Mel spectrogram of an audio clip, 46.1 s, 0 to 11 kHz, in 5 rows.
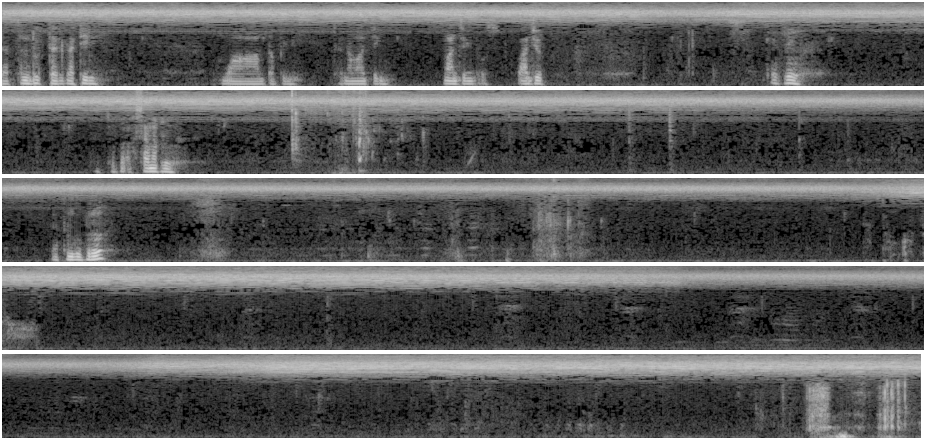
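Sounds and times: high-pitched insect chorus: 0.0s - 46.0s.

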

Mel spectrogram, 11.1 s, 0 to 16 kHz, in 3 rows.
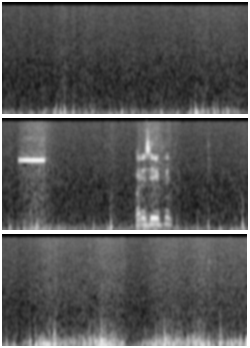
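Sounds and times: referee's whistle blast: 3.9s - 4.4s.

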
